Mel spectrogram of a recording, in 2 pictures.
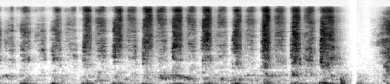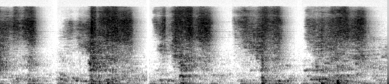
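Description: A navy, soft plush fleece bathrobe is being worn while fingertips and nails scratch and rub its sleeve and front. A steady, regular run of soft, bright scratching strokes is heard, quick and short in the first half, then longer, broader rubbing passes follow.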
